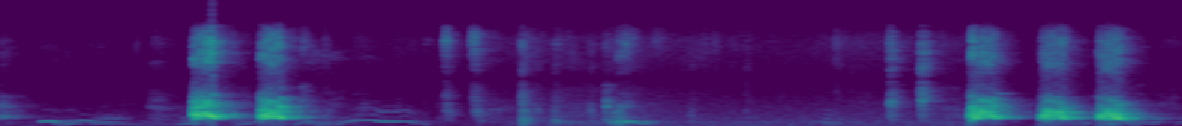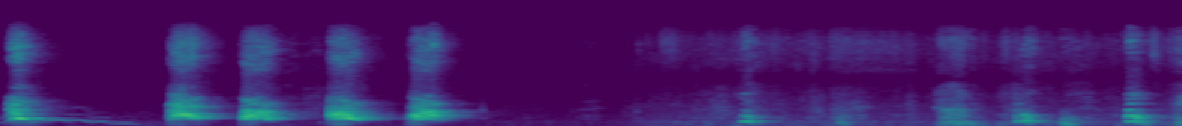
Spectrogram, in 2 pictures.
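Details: Skillet, a small Boston bull and wiener dog cross playing laser light, fires off rapid sharp barks in runs of three or four, about three a second, with softer yips trailing off at the end.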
